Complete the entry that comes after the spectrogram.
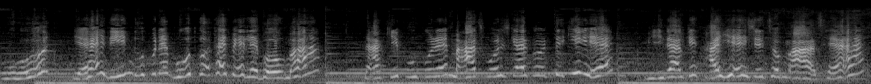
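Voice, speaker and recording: A woman's voice: very high voice, lively intonation, moderate pace, over music. A woman voicing a bold, scolding old jackal mother-in-law in a cartoon, nagging and accusing. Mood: suspicious scolding. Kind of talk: cartoon voice acting.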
